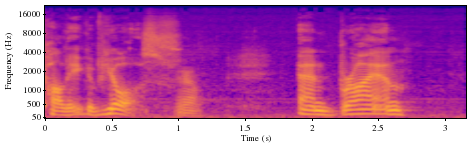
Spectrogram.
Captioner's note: voiceover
